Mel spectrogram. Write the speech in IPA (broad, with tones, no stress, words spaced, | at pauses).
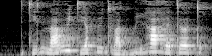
tʲœ˩˥dna˩˥vy˥tʲa˩˥ py˧dva˩d ɓi˧ɦa˥ ɦɛ˥˩tœ˥t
